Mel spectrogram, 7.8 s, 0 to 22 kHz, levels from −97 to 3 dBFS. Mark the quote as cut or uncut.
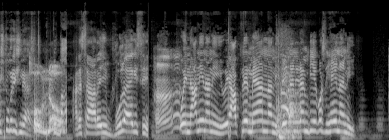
cut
